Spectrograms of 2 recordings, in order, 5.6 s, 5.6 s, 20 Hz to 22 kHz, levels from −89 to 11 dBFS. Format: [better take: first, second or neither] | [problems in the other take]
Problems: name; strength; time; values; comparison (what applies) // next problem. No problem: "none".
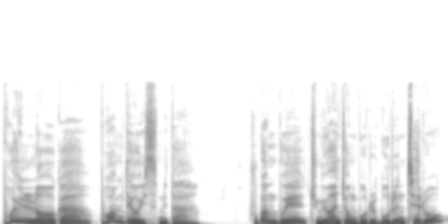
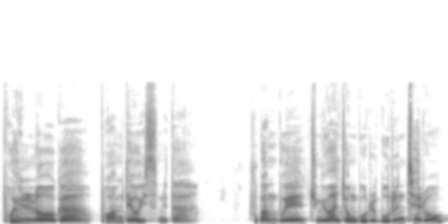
first | thin; very; fading below 300 Hz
